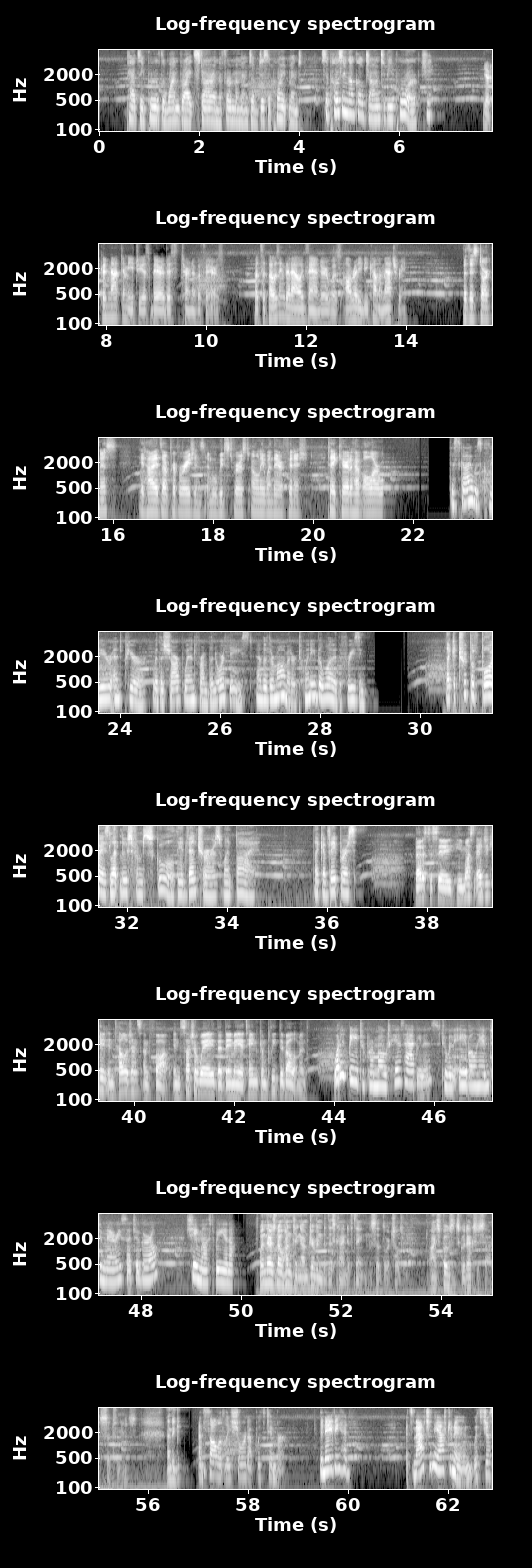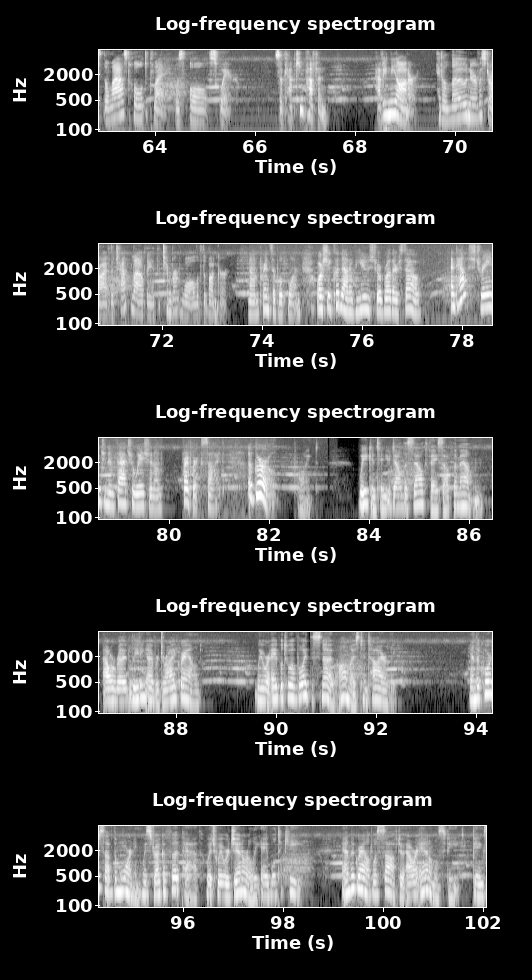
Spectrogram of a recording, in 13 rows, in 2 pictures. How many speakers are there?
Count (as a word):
nine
